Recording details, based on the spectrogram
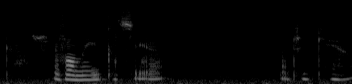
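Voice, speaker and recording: A woman rambling softly and in whispers as an ASMR host, with a cutesy, coaxing, playfully teasing manner. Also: fairly high pitch, steady tone, a little slow, vocal fry. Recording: faint background noise.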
